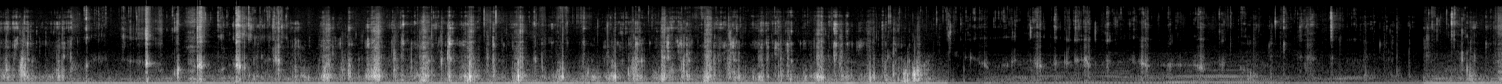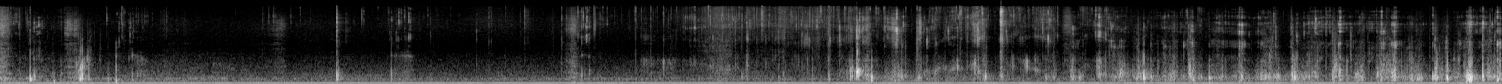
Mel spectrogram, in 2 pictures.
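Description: Close-miked chewing and biting of cheesy pizza: wet mouth sounds with many sharp clicks. It goes quieter for a few seconds about a third of the way in, then picks up again and grows busier near the end.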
